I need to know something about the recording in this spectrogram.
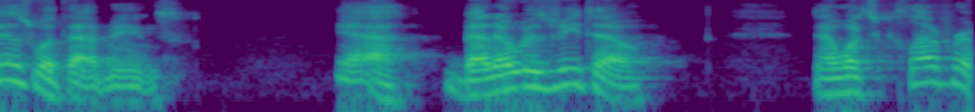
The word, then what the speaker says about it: Beto: forget is it is it BTO oh it's Beto is it veto beo vetoo and then you'd be mispronouncing his name apparently I've been Mis pronouncing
